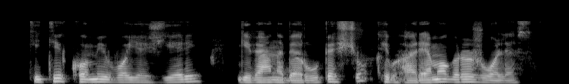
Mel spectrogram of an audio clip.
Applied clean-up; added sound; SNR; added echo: none; none; none; none.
